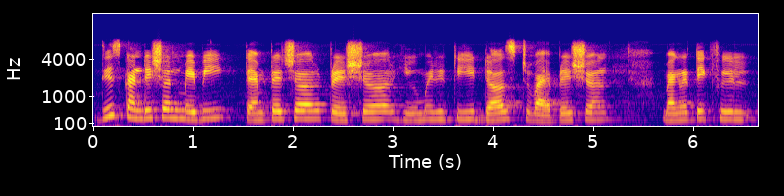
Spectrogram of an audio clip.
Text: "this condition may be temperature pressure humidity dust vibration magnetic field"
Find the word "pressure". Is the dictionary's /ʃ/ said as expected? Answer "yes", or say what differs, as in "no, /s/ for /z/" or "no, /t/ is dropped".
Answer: yes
